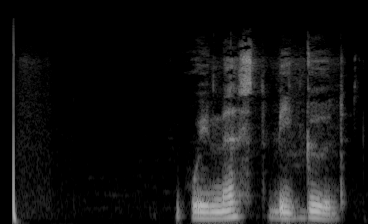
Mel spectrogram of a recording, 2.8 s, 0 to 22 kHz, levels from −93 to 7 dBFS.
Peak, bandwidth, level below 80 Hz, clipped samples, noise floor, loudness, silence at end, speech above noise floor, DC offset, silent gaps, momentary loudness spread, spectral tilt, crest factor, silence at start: -12 dBFS; 11.5 kHz; -66 dBFS; under 0.1%; -83 dBFS; -31 LUFS; 0.25 s; 53 dB; under 0.1%; none; 10 LU; -5 dB/octave; 22 dB; 1.3 s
